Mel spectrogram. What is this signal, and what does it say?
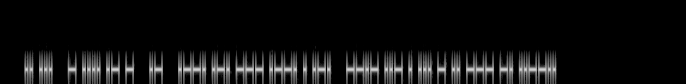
Morse code, heard as a keyed tone, about 48 wpm, 700 Hz. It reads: IS THAT A PROPER QUESTION?
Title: Sentences from Top 1100 Words 50wpm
